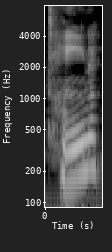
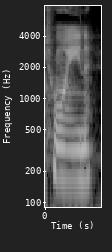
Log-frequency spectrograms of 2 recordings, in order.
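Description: First: The vowel sounds like 'ay' in 'day'. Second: The vowel sounds like 'oy' in 'boy'. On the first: The speaker calls it wrong. "It looks like the tain, T-A-I-N, is how it's spelled" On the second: The speaker calls it right. "but it's the toine"

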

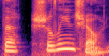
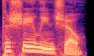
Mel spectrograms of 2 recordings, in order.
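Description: First: The name starts with a 'shah' sound. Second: The name starts with a different vowel sound. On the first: The speaker calls it right. "My name is pronounced Shah, as in shut the door" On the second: The speaker calls it wrong. "not the Shalene Show"

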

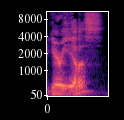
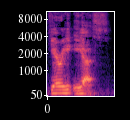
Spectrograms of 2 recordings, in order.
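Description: First: The surname is said like 'ih-litz'. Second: The surname is said like 'ee-esh'. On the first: The speaker calls it wrong. "Because nobody can pronounce it properly, he responds to" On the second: The speaker calls it right. "But the correct pronunciation is"

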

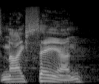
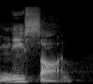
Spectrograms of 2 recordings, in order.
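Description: First: It does not sound like the car brand. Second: It sounds like the car brand Nissan. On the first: The speaker calls it right. "So it's Nisan" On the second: The speaker calls it wrong. "Most people incorrectly pronounce it. That's a car you drive"

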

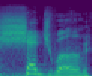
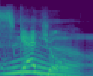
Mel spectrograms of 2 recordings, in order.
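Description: First: Schedule is said with a British pronunciation. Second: Schedule is said with an American pronunciation. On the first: This is how others say it. The speaker calls it wrong. "you know how they always say schedule? let me check my schedule" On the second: This is how the speaker says it. The speaker calls it right. "It's schedule"

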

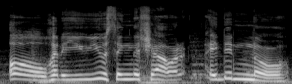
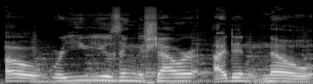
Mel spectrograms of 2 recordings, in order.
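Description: First: It is said in an Italian-sounding accent. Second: It is said in a plain, unaccented voice.

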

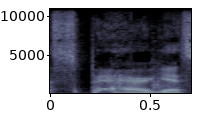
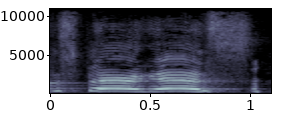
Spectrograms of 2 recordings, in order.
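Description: First: It is said with eager, pleased excitement. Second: It is said with panicked, urgent alarm. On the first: He is enjoying it. "It's either he's so turned on, he's like, yeah" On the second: He wants it to stop. "Or he's like, oh no, stop"

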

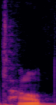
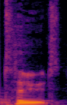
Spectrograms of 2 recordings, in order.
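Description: First: The vowel rhymes with out. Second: The vowel rhymes with boot. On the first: The speaker calls it wrong. "You're not like a ticket tout" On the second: The speaker calls it right. "It's toot, isn't it?"

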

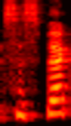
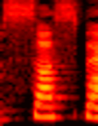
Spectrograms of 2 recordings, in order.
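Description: First: The word is said the way the verb is. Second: The word is said the way the adjective is. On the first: It names the action of suspecting. "Suspect is a verb" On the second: It describes something as questionable. "Is an adjective"

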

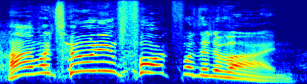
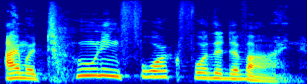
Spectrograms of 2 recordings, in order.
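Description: First: It is said louder with more energy. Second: It is said at a calm, ordinary energy.

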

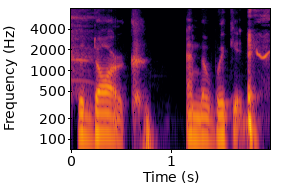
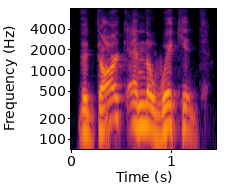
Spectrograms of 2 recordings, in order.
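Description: First: It is said in a dramatic movie-trailer voice. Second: It is said in an ordinary speaking voice.

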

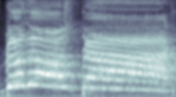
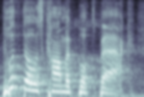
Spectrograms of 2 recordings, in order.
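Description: First: It is said in a gruff Ludo-like voice. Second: It is said in a plain voice.

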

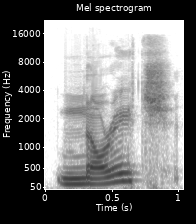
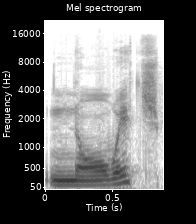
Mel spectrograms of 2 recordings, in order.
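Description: First: The name is said the British way. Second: The name is said the American way. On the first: The speaker calls it right. "Norwich is a city rather than Norwich" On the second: The speaker calls it wrong. "rather than Norwich"

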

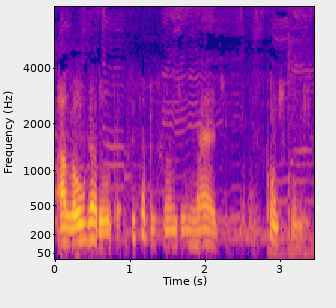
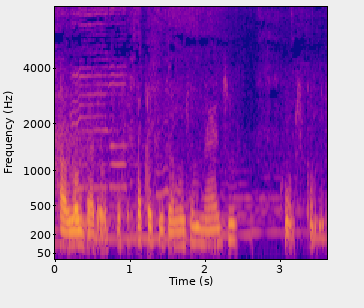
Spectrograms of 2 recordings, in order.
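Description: First: It is said loudly in a sexy voice. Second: It is said quietly in a sexy voice.

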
